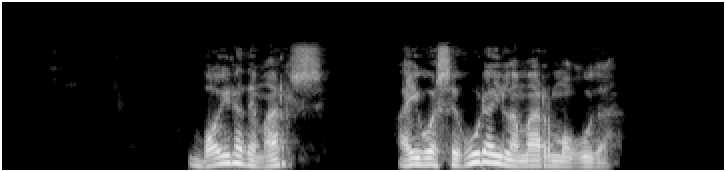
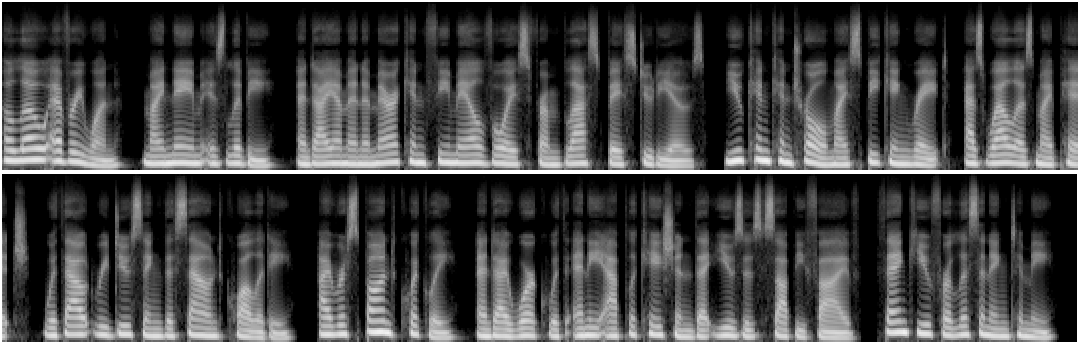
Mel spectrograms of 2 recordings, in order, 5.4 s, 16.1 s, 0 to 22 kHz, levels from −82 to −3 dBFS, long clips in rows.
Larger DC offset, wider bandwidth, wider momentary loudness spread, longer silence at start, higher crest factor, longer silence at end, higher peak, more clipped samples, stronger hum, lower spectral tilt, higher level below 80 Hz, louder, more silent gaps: neither; second, 7.8 kHz vs 16.5 kHz; first, 13 LU vs 5 LU; first, 1.4 s vs 0 s; about the same, 16 dB vs 16 dB; first, 0.85 s vs 0.2 s; about the same, -2 dBFS vs -2 dBFS; neither; neither; about the same, -6.5 dB/octave vs -6 dB/octave; about the same, -56 dBFS vs -56 dBFS; about the same, -16 LUFS vs -18 LUFS; second, none vs 5.31-5.42 s, 10.31-10.43 s, 14.52-14.63 s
